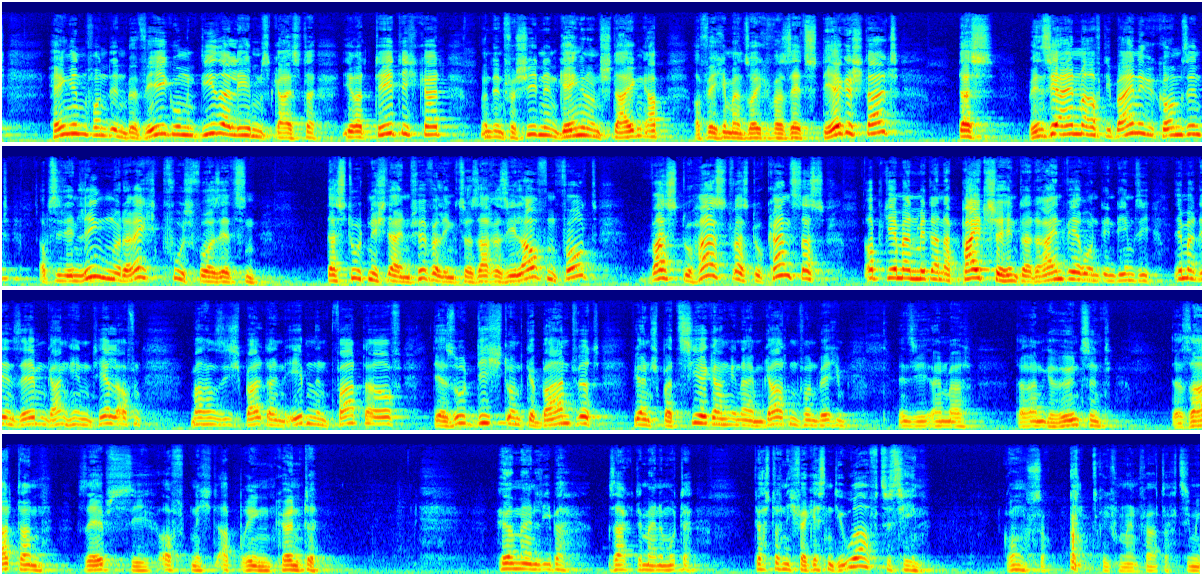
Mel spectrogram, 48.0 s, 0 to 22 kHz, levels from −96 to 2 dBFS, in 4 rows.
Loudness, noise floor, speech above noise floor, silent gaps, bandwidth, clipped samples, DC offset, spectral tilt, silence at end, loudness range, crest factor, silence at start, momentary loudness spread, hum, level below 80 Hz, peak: -20 LUFS; -53 dBFS; 33 dB; none; 15 kHz; under 0.1%; under 0.1%; -7 dB/octave; 0 s; 8 LU; 18 dB; 0 s; 13 LU; none; -50 dBFS; -2 dBFS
